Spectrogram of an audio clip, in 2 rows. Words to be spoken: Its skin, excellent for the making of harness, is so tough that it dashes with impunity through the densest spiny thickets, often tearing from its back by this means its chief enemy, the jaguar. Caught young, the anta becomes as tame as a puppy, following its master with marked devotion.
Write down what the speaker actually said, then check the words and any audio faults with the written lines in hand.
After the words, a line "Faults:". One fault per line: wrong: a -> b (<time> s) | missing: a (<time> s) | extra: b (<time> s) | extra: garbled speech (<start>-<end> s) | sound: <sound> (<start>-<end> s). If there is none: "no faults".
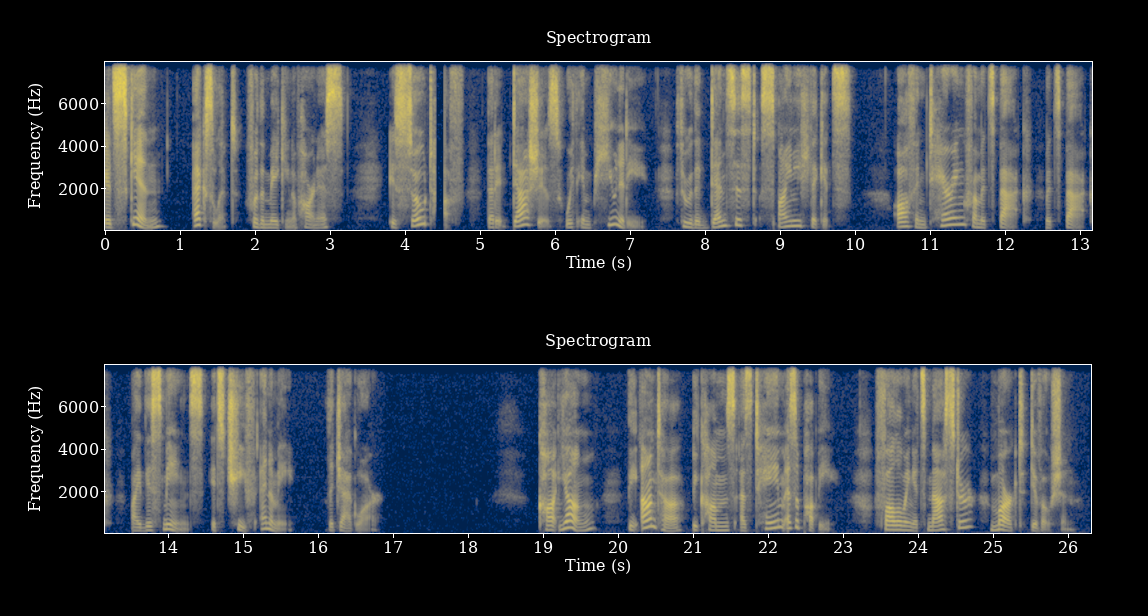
Its skin, excellent for the making of harness, is so tough that it dashes with impunity through the densest spiny thickets, often tearing from its back its back by this means its chief enemy, the jaguar. Caught young, the anta becomes as tame as a puppy, following its master marked devotion.
Faults:
sound: dropout (4.4-4.6 s)
extra: its back (12.6 s)
missing: with (24.8 s)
